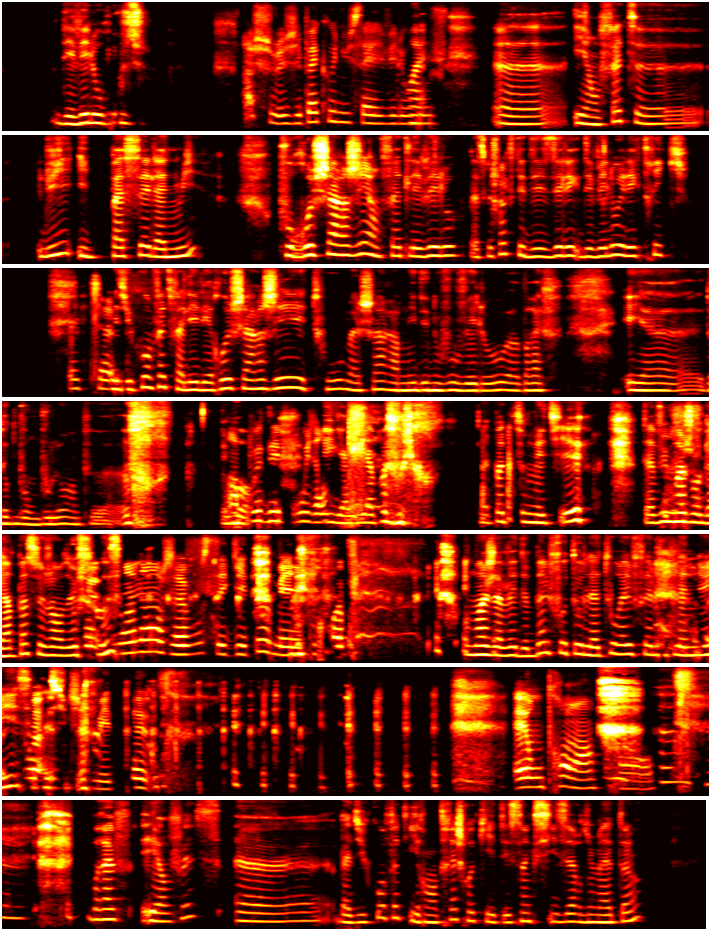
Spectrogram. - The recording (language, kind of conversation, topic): French, unstructured, Préféreriez-vous être une personne du matin ou du soir si vous deviez choisir pour le reste de votre vie ?
- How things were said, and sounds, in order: static; distorted speech; tapping; other background noise; snort; snort; laugh; chuckle; laugh; laughing while speaking: "Mais"; laugh; laughing while speaking: "pas ?"; laugh; laugh; laugh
